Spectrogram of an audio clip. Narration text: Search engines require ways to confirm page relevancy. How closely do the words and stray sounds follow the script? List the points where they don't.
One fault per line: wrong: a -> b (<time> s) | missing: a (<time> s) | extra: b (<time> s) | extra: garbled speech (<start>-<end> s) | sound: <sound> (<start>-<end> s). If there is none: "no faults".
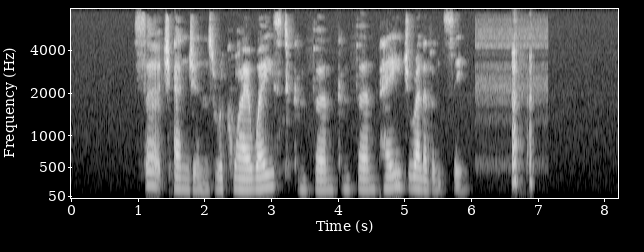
extra: confirm (4.0 s)
sound: laugh (6.6-7.0 s)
